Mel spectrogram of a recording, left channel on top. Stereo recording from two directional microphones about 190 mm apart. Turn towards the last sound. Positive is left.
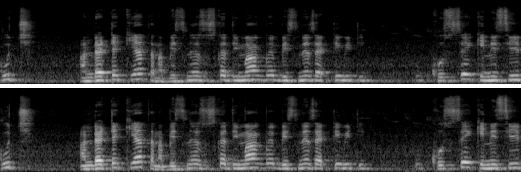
turn(degrees=-25)  # may be behind; listen again after turning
